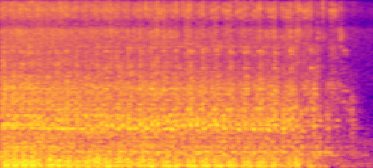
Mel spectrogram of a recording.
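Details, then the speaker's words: Briggs & Stratton small test engine, smoking heavily at start: weak ragged uneven chugging for a few seconds then dies; far too much cylinder damage, virtually no compression, oil passing the rings. "far too much cylinder damage in it there's virtually no compression left in this thing at all"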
